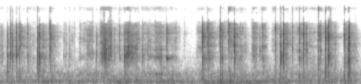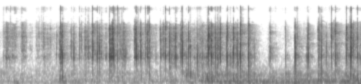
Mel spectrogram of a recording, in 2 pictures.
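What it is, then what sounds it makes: Plastic Christmas ornament ball. Long nails tap and scratch a hollow red and white striped plastic Christmas ornament ball held low in both hands. Quick, bright clicks mix with dry, scratchy rasps in dense bursts, each sound stopping short with almost no ring.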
